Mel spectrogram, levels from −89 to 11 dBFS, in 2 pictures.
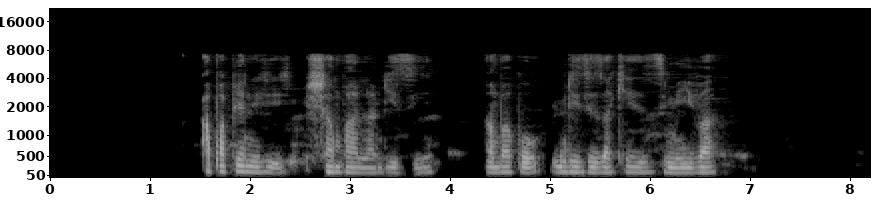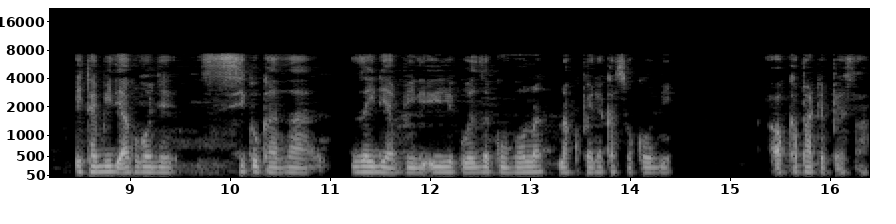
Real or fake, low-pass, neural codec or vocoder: real; 7.2 kHz; none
